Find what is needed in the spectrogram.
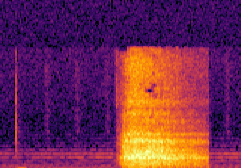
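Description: Faint held music tones, then about a second in a short breathy, sigh-like rush of noise that fades over most of a second, just before the song's vocals begin.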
